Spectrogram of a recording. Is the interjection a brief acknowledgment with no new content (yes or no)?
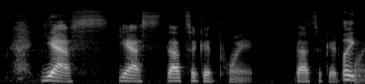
no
